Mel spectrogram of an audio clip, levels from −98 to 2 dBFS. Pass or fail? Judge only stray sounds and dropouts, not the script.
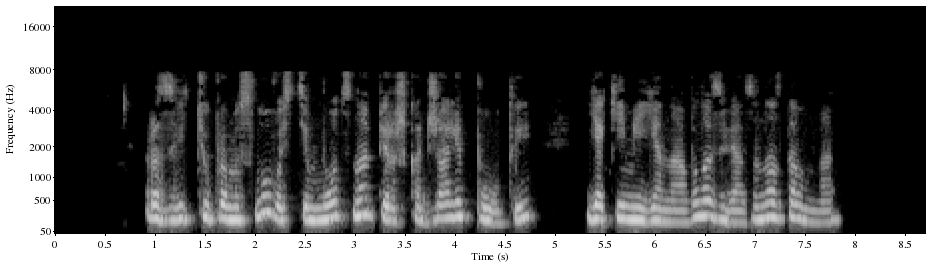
pass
